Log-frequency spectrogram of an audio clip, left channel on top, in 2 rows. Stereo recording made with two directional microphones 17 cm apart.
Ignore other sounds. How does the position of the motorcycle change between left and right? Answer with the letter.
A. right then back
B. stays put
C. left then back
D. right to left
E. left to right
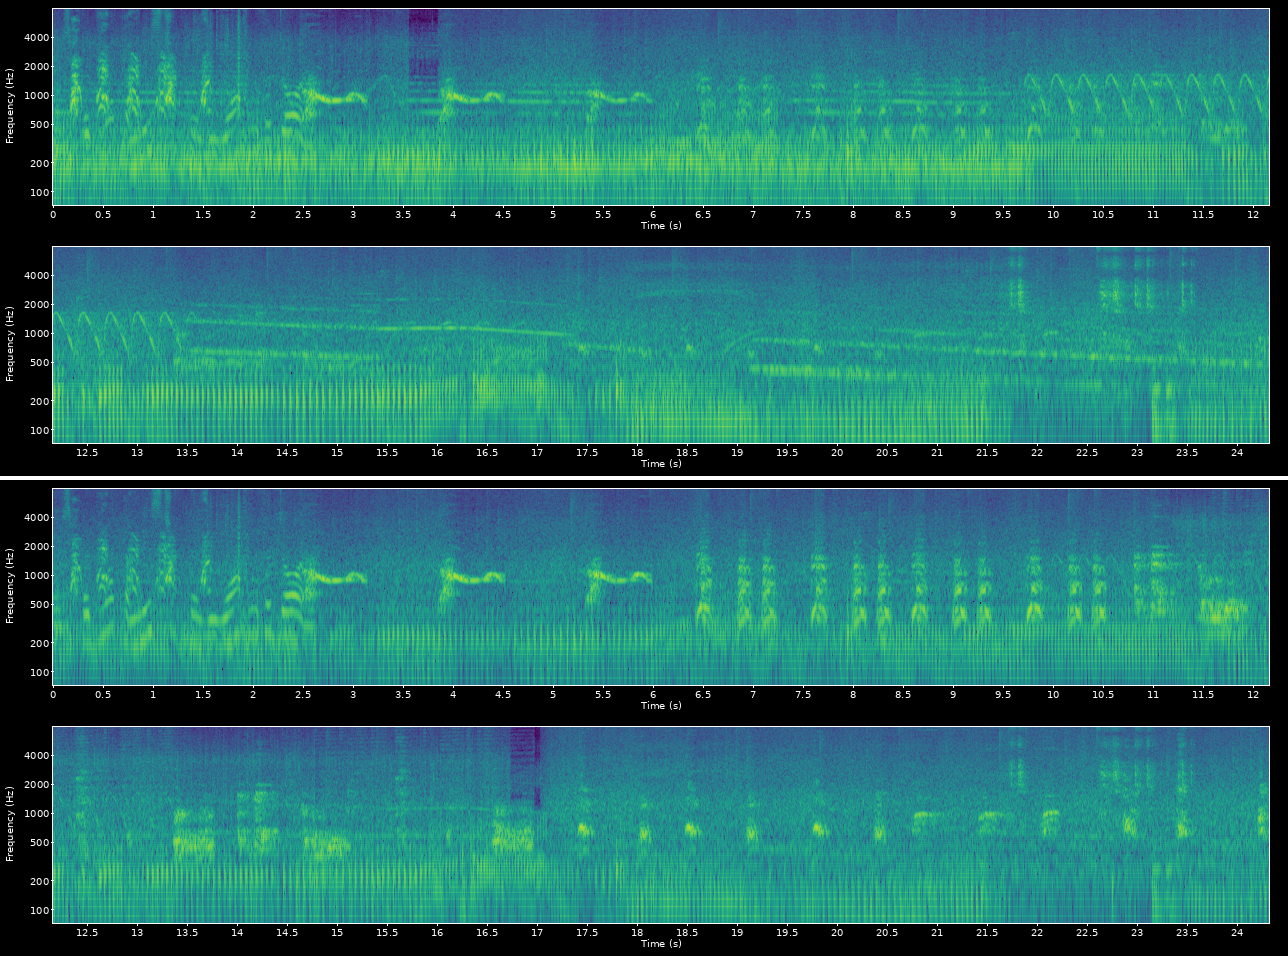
B.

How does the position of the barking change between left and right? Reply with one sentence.
You can hear the barking go from the left side to the right.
